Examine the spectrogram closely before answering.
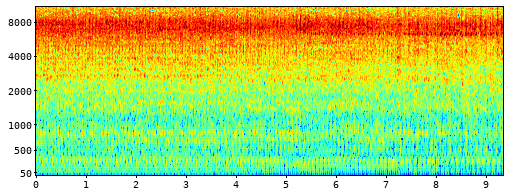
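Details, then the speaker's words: Craftsman 13.5 hp single-cylinder mower engine at its original idle adjustment, which seems far too low yet had idled fine before: slow, slightly uneven lope of about three beats a second. Low idle speed. "that's my original idle adjustment it is you can tell it really seems it seems like it's way too low and actually believe it or not it's idled fine where it needs to be"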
